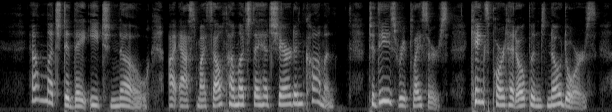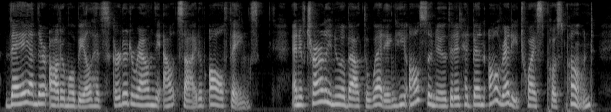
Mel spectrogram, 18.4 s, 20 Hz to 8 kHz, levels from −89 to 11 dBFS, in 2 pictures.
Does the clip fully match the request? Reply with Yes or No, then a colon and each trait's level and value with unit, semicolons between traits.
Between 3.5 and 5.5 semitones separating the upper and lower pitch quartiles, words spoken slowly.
No: average, 4.0 semitones; average, 175 wpm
